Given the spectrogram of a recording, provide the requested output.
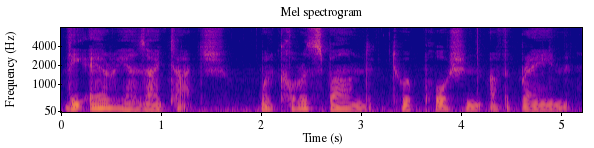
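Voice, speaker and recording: A man playing a soothing, possessive and gently controlling therapist in an intimate hypnosis audio roleplay, speaking in a soft, breathy, hushed and deliberate way. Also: on the low side, slight background noise. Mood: tender, clinical. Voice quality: soft, breathy, husky, often near a whisper. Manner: slow, hushed, deliberate, coaxing.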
